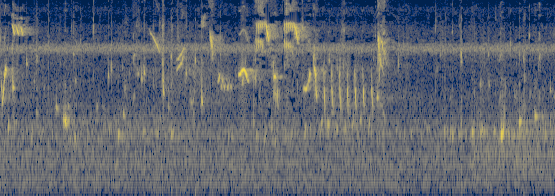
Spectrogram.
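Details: Common nightingale singing over trickling water as tutoring material for cage birds. The song is a jumble of short whistles and sharp notes, followed by a brief rattling series of repeated notes. A faint steady whine sits behind it.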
